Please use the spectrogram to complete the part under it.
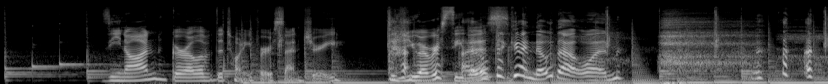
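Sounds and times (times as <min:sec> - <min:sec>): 
speech: 0:01.0 - 0:06.4, 0:07.6 - 0:08.0
heavy gasping breathing: 0:06.3 - 0:08.2.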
